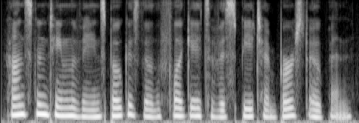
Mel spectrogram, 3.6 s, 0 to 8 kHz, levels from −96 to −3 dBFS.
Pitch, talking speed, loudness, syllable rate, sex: 185 Hz, 215 wpm, -14 LUFS, 5.8 syllables/s, female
